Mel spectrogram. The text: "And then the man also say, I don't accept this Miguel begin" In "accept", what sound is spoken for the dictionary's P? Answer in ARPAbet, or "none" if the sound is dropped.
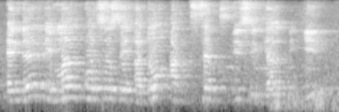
P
